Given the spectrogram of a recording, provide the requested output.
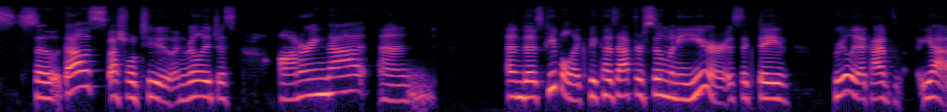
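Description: A woman's voice: mid-range voice, dry recording. Woman, interview guest, rambling, filler-heavy, dry recording. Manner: rambling, many fillers and restarts. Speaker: guest, nonprofit founder. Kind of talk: casual interview answers.

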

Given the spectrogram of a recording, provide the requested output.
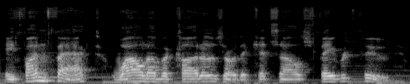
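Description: A man's voice: medium pitch, unhurried. A man narrating in a nature documentary style as a podcast host, with enthusiastic, promotional delivery. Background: plucked guitar music.

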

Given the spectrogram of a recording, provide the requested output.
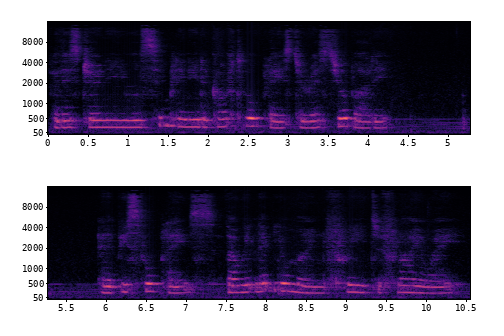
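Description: A woman narrating a guided meditation in the gentle, hushed, unhurried manner of a sleep story narrator, with long pauses. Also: fairly high pitch, fairly even intonation, slight background noise. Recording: roomy echo, distant mic, music behind. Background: music.

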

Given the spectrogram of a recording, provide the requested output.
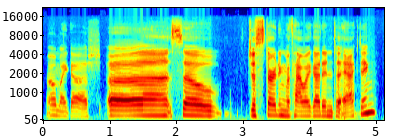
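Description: A woman voice actress chatting about her start in voice acting, self-deprecating and animated. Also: on the low side, slow pace, clear, resonant tone, dry recording, studio quality. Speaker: voice actress guest. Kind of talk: casual interview storytelling.

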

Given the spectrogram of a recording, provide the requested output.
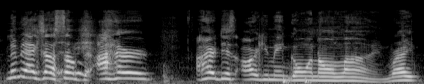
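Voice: mid-range voice, normal speed, a bit bright. A host in a casual chat, asking questions in a playful, curious way and laughing often.

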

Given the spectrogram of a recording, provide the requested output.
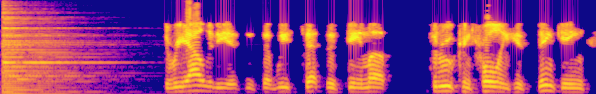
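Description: A man's voice: medium pitch, fairly even intonation, unhurried, faint music behind. A man, an interview guest, explaining casually and animatedly how things work, on a phone-like line. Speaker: interview guest, former street hustler. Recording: tinny narrow phone-like line.

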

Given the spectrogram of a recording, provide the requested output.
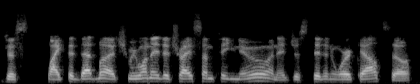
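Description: A man's voice: mid-range voice, fairly even intonation, moderate pace, a bit bright, dry recording. Man, French accent, middle-aged, casual guest chat, chatty, dull lo-fi sound. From France. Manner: chatty, many fillers, laughs easily. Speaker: podcast guest.

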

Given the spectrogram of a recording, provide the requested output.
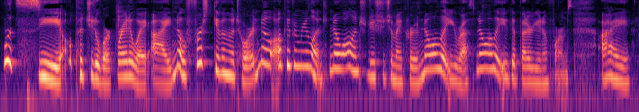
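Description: A woman's voice: on the high side, sing-song, voice pushed up. A woman voicing a hyper, blustering male submarine captain in a children's storybook, rambling, exclaiming and contradicting themselves. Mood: bustling, rambling. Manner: rambling, self-contradicting, exclamatory rapid-fire talk. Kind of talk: children's storybook read aloud.

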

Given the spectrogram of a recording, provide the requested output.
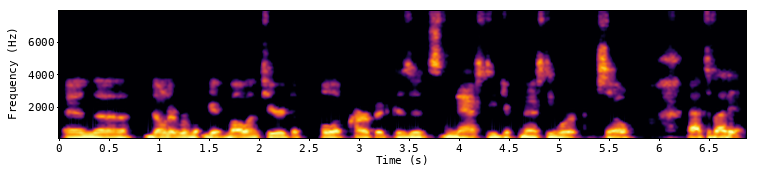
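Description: A man's voice: low voice, expressive, a little slow, a little mellow, breathy edge, dry recording, rough recording. A man co-hosting a podcast, making dry little jokes. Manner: dry joking. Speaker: podcast co-host. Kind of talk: casual podcast chat.

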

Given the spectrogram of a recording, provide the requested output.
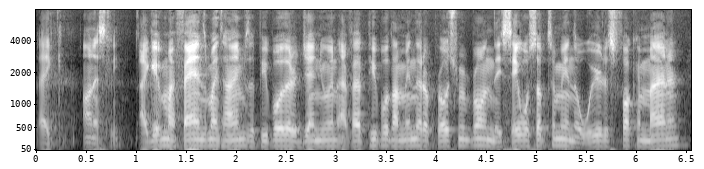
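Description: A man with a Miami accent talks fast in a casual podcast chat, with a smooth, clear voice. He acts out his encounters with strangers in animated bursts and mixes Spanish into his English. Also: mid-range voice. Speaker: podcast guest, comedy influencer.

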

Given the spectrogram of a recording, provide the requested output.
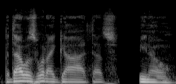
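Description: A man in his thirties with a Midwestern American accent appears as a podcast guest, telling an emotional story haltingly, repeating himself and calling the host "man." His voice is mid-range and a little mellow. The recording is studio quality with no room sound.

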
